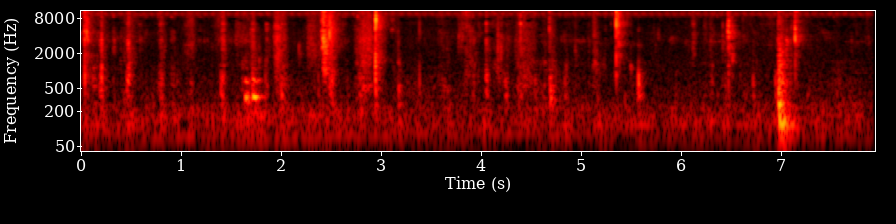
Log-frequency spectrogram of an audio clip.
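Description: Close-miked eating sounds: chewing pizza with irregular wet mouth clicks and smacks, and fingers picking at a pizza slice on a plate. There is one louder knock near the end.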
